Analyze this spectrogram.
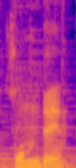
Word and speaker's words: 墾田: を壊疽した田んぼと書いて根田と言いますしかし本殿は異界に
